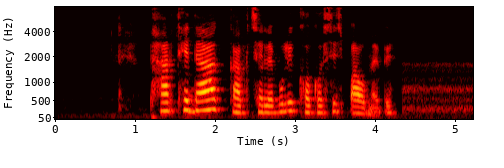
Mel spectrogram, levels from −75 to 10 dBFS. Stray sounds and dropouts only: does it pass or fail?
pass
